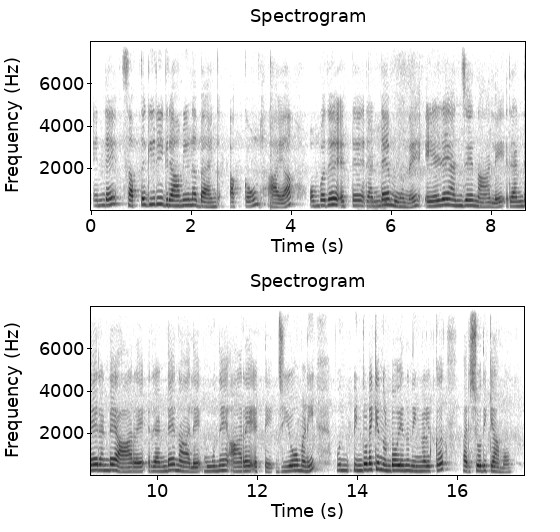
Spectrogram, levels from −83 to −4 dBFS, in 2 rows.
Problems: none marked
